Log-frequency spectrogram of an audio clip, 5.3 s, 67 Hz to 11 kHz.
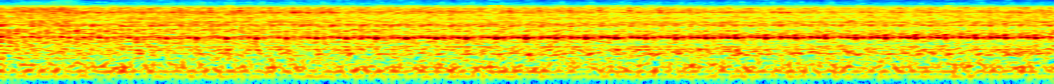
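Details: Hyundai Starex VGT diesel idling after fixing code P0192 fuel pressure sensor crank/no-start issue; steady, even diesel clatter with smooth, unchanging tone, healthy idle.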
